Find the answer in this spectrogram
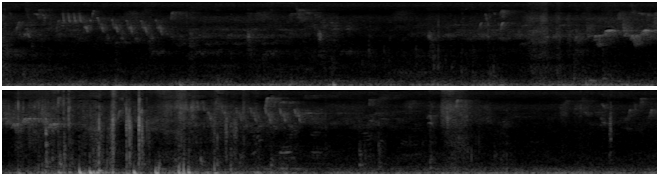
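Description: Outdoor birdsong in the background, including a rapid high trill near the start and again about nine seconds in. A louder burst of rustling and knocks comes about seven to eight seconds in.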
